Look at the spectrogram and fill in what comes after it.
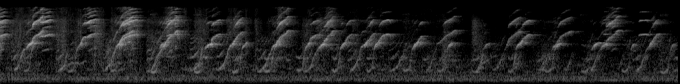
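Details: Hungry guinea pigs, several animals, squealing in rapid, rising high-pitched wheeks that sweep upward and repeat more than twice a second in overlapping bursts, loud and steady throughout with no other clear sounds.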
